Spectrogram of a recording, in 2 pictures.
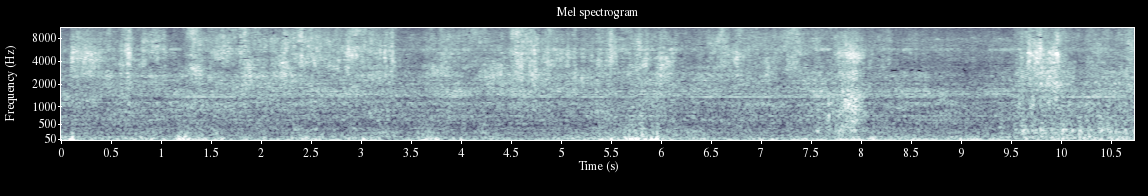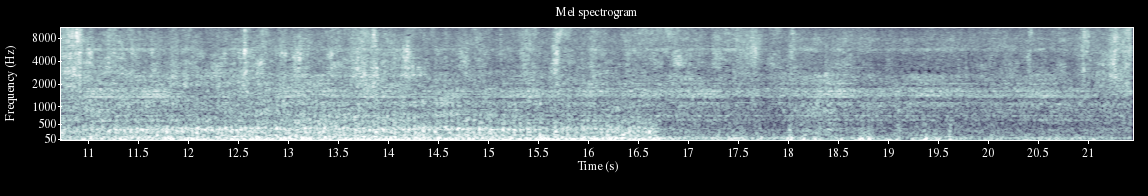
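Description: A steam locomotive hisses and chuffs steadily outdoors.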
